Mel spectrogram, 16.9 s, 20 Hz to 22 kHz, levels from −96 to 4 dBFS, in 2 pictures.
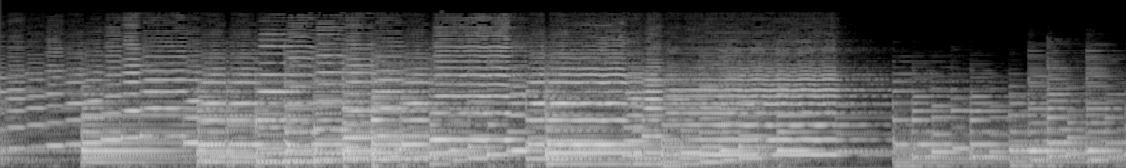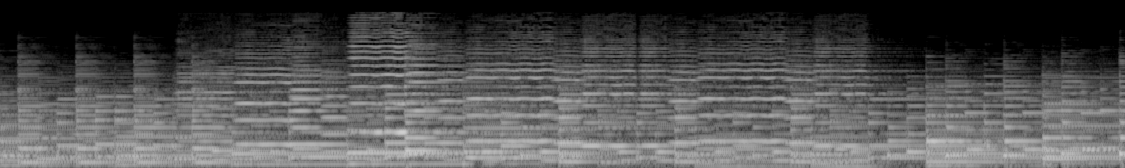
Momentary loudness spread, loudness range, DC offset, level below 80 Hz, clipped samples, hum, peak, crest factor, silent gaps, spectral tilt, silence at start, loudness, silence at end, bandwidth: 12 LU; 10 LU; under 0.1%; -48 dBFS; under 0.1%; none; -2 dBFS; 18 dB; none; -4.5 dB/octave; 0 s; -21 LUFS; 0 s; 16 kHz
